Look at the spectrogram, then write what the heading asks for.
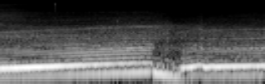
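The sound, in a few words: motorcycle exhaust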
